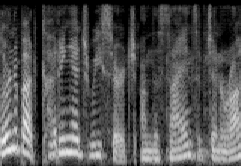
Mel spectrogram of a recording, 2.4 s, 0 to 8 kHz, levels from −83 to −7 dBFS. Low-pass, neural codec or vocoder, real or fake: 7.2 kHz; vocoder, 24 kHz, 100 mel bands, Vocos; fake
